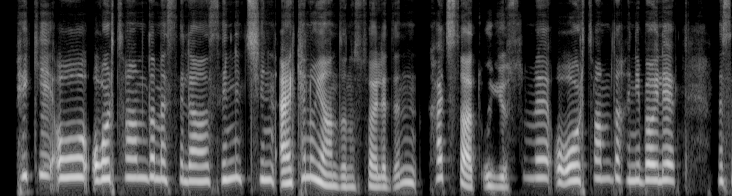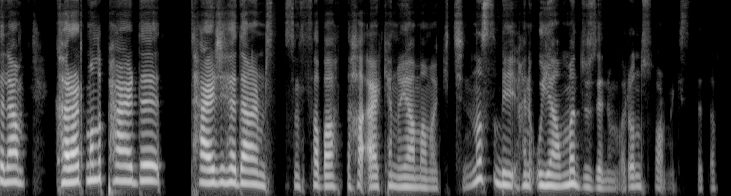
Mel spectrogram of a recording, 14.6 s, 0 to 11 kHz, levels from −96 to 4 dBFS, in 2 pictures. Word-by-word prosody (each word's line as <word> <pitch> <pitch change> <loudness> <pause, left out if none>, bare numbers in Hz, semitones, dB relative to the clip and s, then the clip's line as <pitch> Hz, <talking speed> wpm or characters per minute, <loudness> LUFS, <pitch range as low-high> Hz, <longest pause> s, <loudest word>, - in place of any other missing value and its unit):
Peki 350 +1 -3
o 320 +1 +4
ortamda 315 +1 +2
mesela 260 -3 -1
senin 280 +4 -1
için 280 -2 -3
erken 230 +9 +4
uyandığını 180 - +1
söyledin, 170 +8 -3
kaç 310 +1 -3
saat 165 - +3
uyuyorsun 170 - -7
ve 310 -1 -1
o 235 +2 +4
ortamda 295 +3 -2
hani 265 -1 -1
böyle 275 0 +3 0.4
mesela 245 -2 0 0.3
karartmalı 250 +5 +5
perde 260 0 +2 0.3
tercih 230 0 +2
eder 225 -2 +3
misin 180 -1 -11
sabah 175 -3 -3
daha 170 - -4
erken 175 +1 -3
uyanmamak 155 -3 -6
için? 165 +7 -18
Nasıl 280 -6 -5
bir 190 -2 -2
hani 180 +3 -8
uyanma 185 +2 -2
düzenin 150 -4 -13
var - - -22
onu 170 +1 -9
sormak - - -21
istedim? - - -29
235 Hz, 150 wpm, -22 LUFS, 175-280 Hz, 0.4 s, karartmalı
